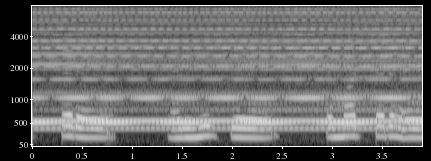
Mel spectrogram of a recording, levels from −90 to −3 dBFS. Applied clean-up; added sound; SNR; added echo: none; Harmonica; -4 dB; none.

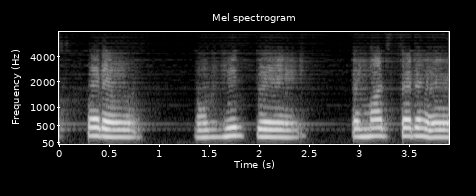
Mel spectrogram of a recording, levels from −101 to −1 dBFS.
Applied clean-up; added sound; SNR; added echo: neural mask model DeepFilterNet 3.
